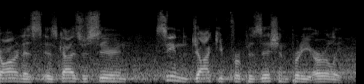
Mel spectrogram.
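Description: A man with a fairly high pitch talks very fast over noticeable background noise. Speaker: race analyst. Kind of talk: live race commentary. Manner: explanatory, conversational, amused.

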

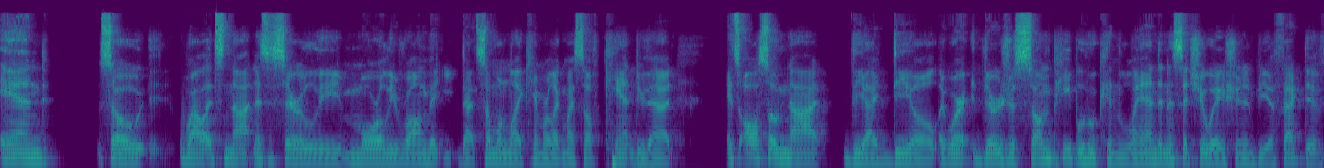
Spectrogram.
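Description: The background is quiet. At a moderate pace, a man speaks with fairly even intonation. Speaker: podcast host. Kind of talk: casual chat. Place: home room. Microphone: studio mic.

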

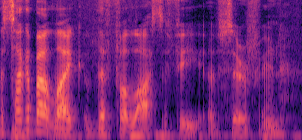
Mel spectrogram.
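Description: Medium-pitched man with vocal fry, ordinary pitch variation and a moderate pace over a quiet background. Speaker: podcast host. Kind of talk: interview. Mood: relaxed, curious. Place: studio. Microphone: studio mic.

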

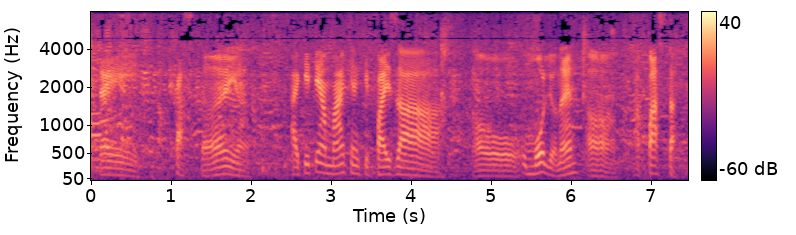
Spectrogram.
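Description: A medium-pitched man with lively intonation at a very slow pace, long and frequent pauses, audible room echo, and crowd noise in the background. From Brazil. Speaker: vlogger. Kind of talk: walking vlog tour. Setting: outdoors at street market. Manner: casual, chatty.

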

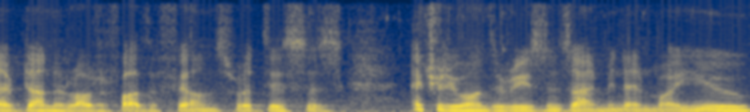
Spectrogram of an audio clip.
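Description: Very deep and low in pitch, a woman's dark, mellow voice with vocal fry races at a very fast pace. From India, Bengal. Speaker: author, performer and professor. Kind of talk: interview. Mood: calm, reflective. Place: studio.

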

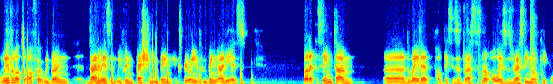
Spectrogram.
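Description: Talking at a fairly quick pace, a man has an unremarkable speaking voice with a fairly high pitch. His pitch varies in an ordinary way, while his loudness swings widely. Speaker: youth organization representative; panelist. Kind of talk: online panel discussion. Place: home room. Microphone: webcam.

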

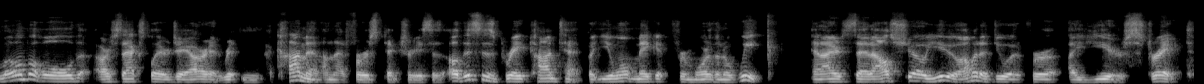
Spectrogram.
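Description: This man has an unremarkable speaking voice with ordinary pitch variation. He keeps a moderate pace with hardly any pauses. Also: medium pitch for a man. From Florida (moved from Michigan at about seven). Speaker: singer-songwriter in a ska-punk band. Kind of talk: casual interview chat.

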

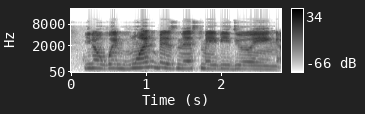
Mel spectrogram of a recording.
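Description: This is a woman's voice. She talks at a very slow pace. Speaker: remote interview guest. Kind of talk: interview answer. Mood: reflective, candid, some laughter. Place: home room. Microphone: video call.

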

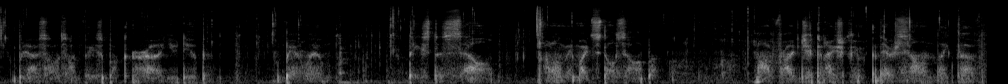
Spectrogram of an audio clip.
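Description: Very fast speech from a man, loud background noise all around. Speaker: mukbang host. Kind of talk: casual vlog chat.

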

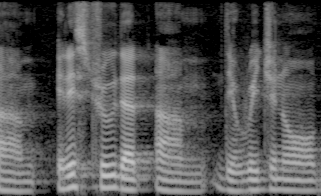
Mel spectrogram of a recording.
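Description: Over a quiet background, a man with a non-native accent talks at a fairly low pitch. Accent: non-native, foreign-accented English. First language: not English. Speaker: economist, book contributor; panelist. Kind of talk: panel discussion. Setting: stage with live audience. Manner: halting, many fillers. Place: hall. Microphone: handheld.

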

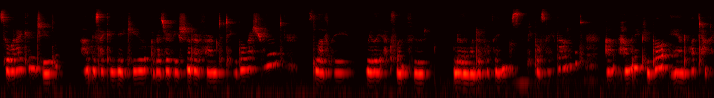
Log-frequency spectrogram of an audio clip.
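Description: A soft-spoken woman with a high pitch and a gentle tone, at a moderate pace, with audible room echo. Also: ordinary pitch variation. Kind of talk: role-play dialogue, language practice. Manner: soft-spoken, gentle ASMR concierge voice. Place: home room. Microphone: phone near.

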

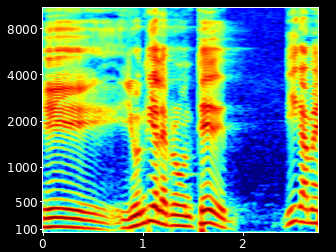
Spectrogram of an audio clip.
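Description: Over a quiet background, a man's pitch swings very widely. His tone is bright and sharp. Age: 70s. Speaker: pastor. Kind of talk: sermon. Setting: church. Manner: animated. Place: church. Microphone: handheld.

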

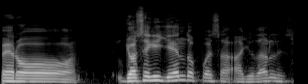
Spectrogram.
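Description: A dark, mellow tone against a quiet background. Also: man. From Mexico, Nayarit. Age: 30s. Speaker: trumpet player in a regional Mexican band; guest. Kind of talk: interview. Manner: halting, repeats words. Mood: relaxed, casual. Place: studio. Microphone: studio mic.

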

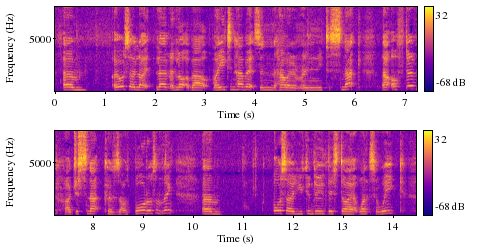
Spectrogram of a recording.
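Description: A woman with a British accent speaks at a moderate pace, her fairly high pitch carried on fairly even intonation. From UK. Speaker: vlogger. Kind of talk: video diary. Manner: casual, hesitant with frequent ums. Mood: relaxed, mildly upbeat. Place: home room. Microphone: phone near.

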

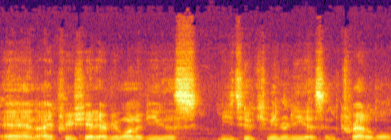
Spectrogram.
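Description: A man's very deep, low voice. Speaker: video channel host. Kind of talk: casual vlog chat. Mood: grateful, warm. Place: home room. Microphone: phone near.

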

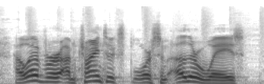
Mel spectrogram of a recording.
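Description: Faint music sits in the background. Over it, a man talks fairly quickly. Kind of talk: tutorial. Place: kitchen.

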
